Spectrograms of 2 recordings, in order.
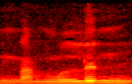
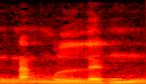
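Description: First: The second syllable has a level tone. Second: The second syllable has a broken rising tone. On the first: The speaker calls it right. "năng linh chứ không phải năng lĩnh đâu" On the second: The speaker calls it wrong. "không phải năng lĩnh đâu"

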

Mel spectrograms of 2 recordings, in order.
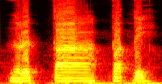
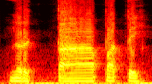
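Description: The two takes are said the same way.

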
